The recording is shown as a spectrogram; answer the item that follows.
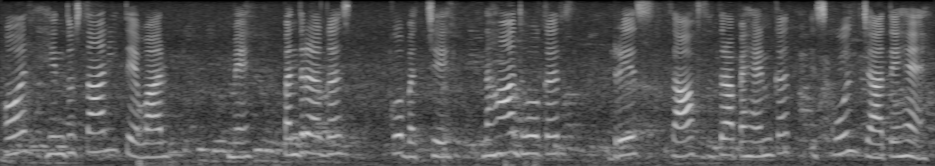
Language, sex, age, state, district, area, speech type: Urdu, male, 18-30, Uttar Pradesh, Mau, urban, spontaneous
